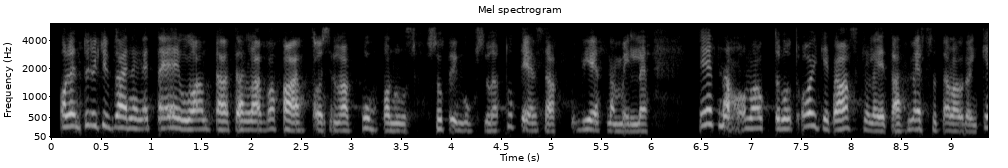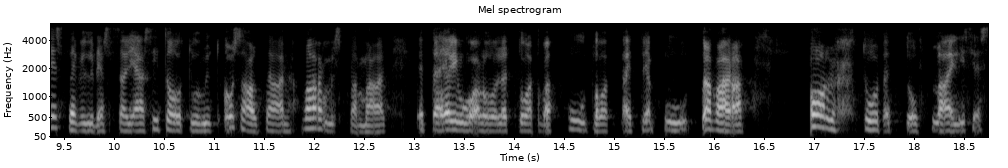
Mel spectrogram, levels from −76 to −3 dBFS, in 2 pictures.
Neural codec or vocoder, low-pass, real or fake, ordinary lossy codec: codec, 24 kHz, 1.5 kbps, HILCodec; 5.4 kHz; fake; none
